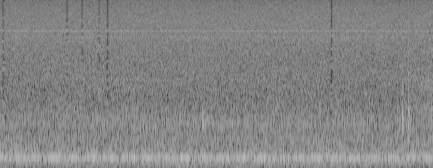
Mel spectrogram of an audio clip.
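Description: Steady low hum with an even hiss of background room noise, and one faint tick about halfway through.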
